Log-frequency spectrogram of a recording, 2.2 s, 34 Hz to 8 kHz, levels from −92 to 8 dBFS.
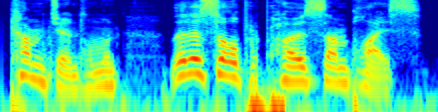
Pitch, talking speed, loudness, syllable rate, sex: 150 Hz, 220 wpm, -19 LUFS, 7.3 syllables/s, male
